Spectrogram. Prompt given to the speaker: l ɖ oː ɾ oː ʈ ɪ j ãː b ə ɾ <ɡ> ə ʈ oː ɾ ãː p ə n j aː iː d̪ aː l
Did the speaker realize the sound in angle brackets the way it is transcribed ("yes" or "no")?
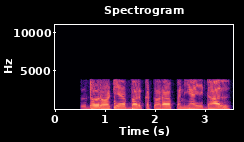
no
